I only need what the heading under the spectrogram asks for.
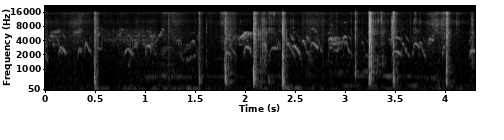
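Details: Feeding grey francolin chicks chirp busily, with many high, bent peeps overlapping one another, broken by loud sharp knocks.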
